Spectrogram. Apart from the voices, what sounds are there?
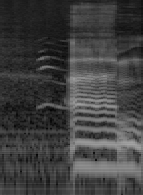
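cat meowing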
